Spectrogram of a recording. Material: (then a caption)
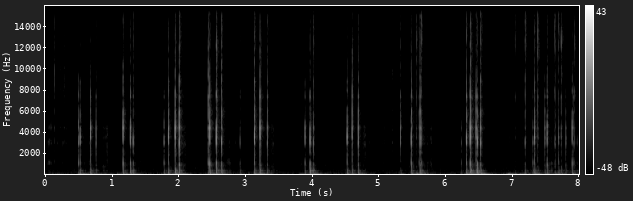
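Wood. Long nails tap on the handle of a solid light-wood bath brush in quick, irregular clusters. Each tap is a short, dry, bright click with a scratchy edge and almost no ring, set against near silence.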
